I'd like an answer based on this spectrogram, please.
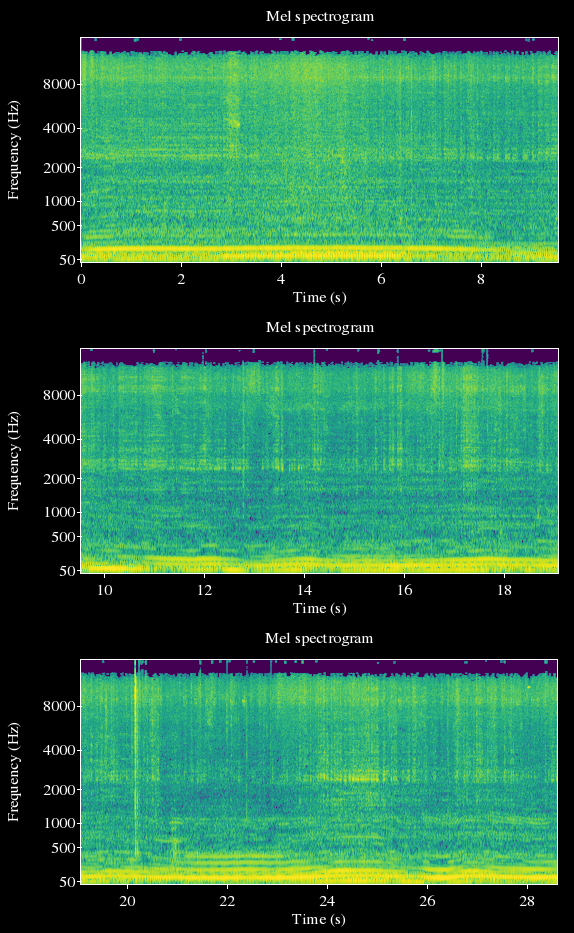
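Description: Side-by-side utility vehicle's engine running as it drives along. It holds a steady pitch at first, then rises and falls repeatedly with the throttle over the second half.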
